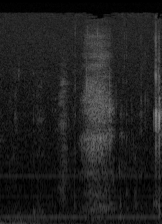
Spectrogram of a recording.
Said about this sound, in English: I think you would have belonged right in hand with a nice bottle of vitamin water. I'm currently sipping on the XXX zero sugar variety.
